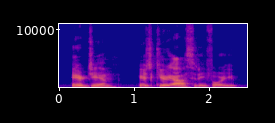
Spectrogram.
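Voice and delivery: ordinary delivery

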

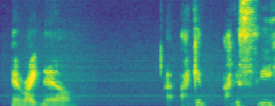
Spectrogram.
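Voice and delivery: fighting back tears, halting, on the verge of crying. Describing being able to see again after a visit, holding back tears. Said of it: "I'm trying not to cry".

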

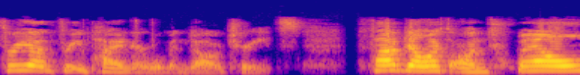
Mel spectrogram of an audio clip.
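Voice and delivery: very loud, high speech through a yawn. Recording a video, the speaker talks through a yawn. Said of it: "sorry for yawning".

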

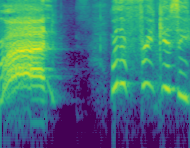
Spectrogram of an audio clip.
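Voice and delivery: high, swooping, terrified, panicky blurted outburst. Streamer playing a game in vr, screaming in fear. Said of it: "sorry for the screams".

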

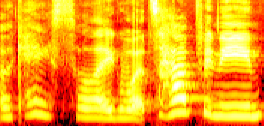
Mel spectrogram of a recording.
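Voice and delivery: acted awkward tone. Retelling handing a product to people door to door, imitating an awkward question. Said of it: "we'd awkwardly be like".

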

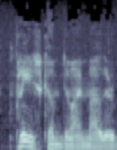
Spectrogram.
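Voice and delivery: begging, pleading, imploring. A girl asks the doctor to come to her sick mother, begging. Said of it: "begged the girl".

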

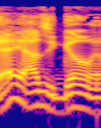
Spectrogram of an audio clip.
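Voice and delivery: put-on radio host announcer voice. Speaker wishing he had one, trying out a radio host voice. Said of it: "I wish I had a good fucking radio host voice".

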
